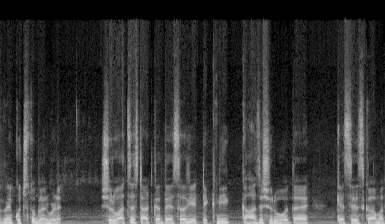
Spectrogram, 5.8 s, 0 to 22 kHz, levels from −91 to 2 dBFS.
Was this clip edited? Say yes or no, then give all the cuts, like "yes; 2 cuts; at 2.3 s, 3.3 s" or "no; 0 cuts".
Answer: no; 0 cuts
